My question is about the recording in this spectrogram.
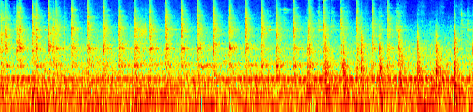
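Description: Power hammer pounding a glowing steel axle blank, with evenly spaced blows at about four a second and a steady hum underneath.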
